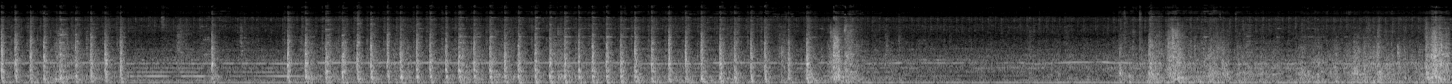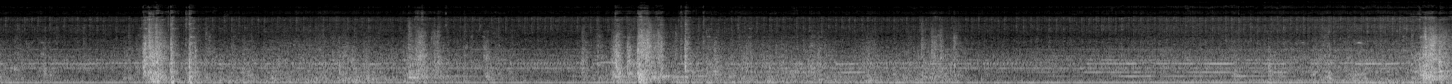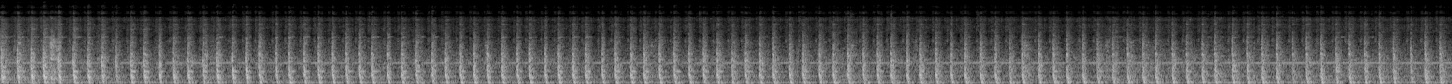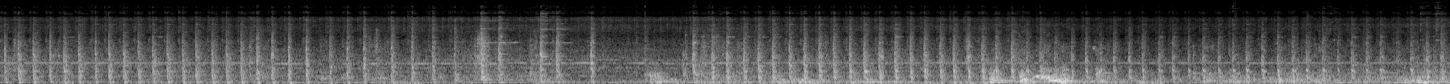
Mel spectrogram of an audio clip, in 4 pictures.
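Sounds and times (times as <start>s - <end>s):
hydraulic breaker hammering rock: 0.0s - 25.9s, 26.5s - 58.0s
diesel engine running: 0.0s - 58.0s.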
